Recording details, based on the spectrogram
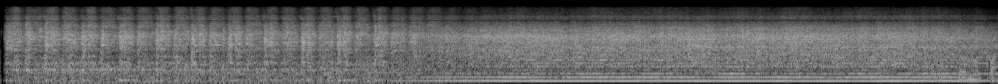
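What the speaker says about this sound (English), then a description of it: "I've actually been using a circular orbital sander to sand down the pieces" Loud, continuous abrasive sanding of a metal camp wood-burning stove with an orbital sander, a motor whine and rough rubbing grind that settles into a steadier humming tone partway through.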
